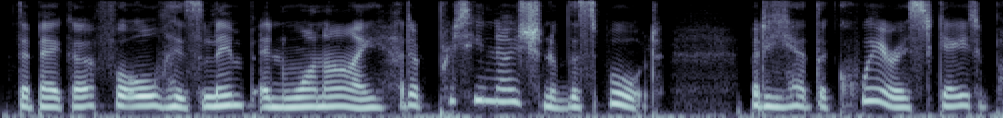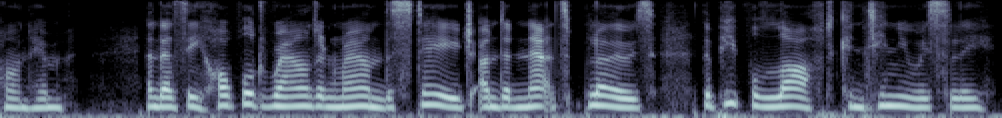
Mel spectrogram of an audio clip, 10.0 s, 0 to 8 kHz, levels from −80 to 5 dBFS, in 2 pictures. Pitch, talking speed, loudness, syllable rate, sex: 205 Hz, 240 wpm, -17 LUFS, 6.1 syllables/s, female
